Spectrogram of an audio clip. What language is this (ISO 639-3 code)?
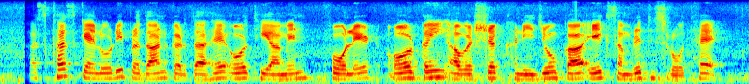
hin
